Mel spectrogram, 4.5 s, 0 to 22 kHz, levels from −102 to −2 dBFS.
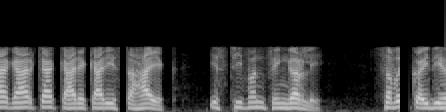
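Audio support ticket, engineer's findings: Packet loss filled with silence, 1.2 to 1.28 s: 80 ms dropout, hard-edged. Receiver played silence for missing packets; gap length fits 20 ms packets. Probable component: network path or jitter buffer. Second hole at 4.0 to 4.1 s, 100 ms, same hard edges, same 20 ms multiple. The surrounding audio is band-limited below 4 kHz, consistent with the G.711 mu-law leg at 64 kbps.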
